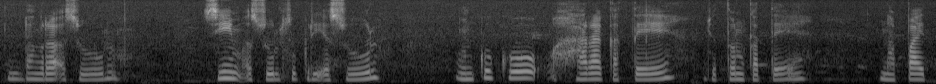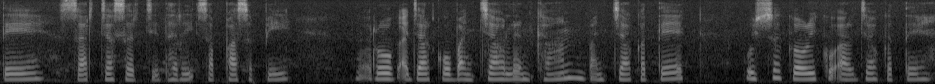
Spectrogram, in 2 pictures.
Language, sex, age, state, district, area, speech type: Santali, female, 45-60, Jharkhand, East Singhbhum, rural, spontaneous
